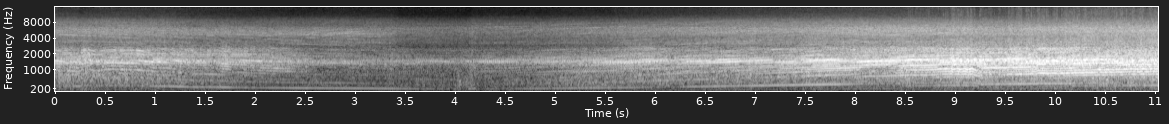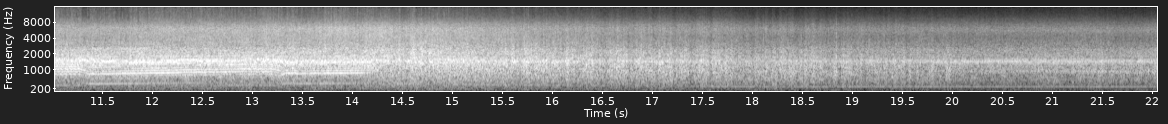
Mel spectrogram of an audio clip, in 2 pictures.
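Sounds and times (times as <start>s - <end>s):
motorcycle engine revving: 0.0s - 22.0s
wind rush: 11.4s - 20.6s.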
